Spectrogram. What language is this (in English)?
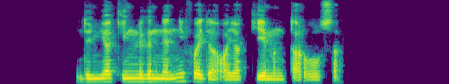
Tatar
